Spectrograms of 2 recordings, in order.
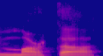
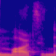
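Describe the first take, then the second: First: The name is said with French pronunciation. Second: The name is said with English pronunciation. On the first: "Martin in French, you will say Martha" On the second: "but you can say Martin"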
